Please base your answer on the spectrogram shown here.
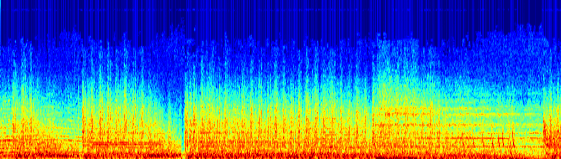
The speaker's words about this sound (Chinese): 方连长见状，急忙命令我军向敌人射击。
